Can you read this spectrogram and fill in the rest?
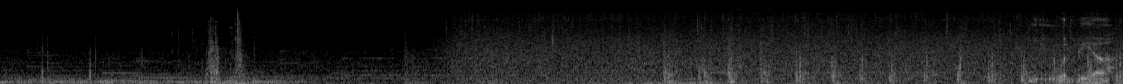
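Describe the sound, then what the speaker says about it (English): Steady rain falls in Skyrim near Helgen, a broad hiss of drops with occasional sharper patters growing denser and louder toward the end, heard on its own without talk. "It would be a terrible rainy day."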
